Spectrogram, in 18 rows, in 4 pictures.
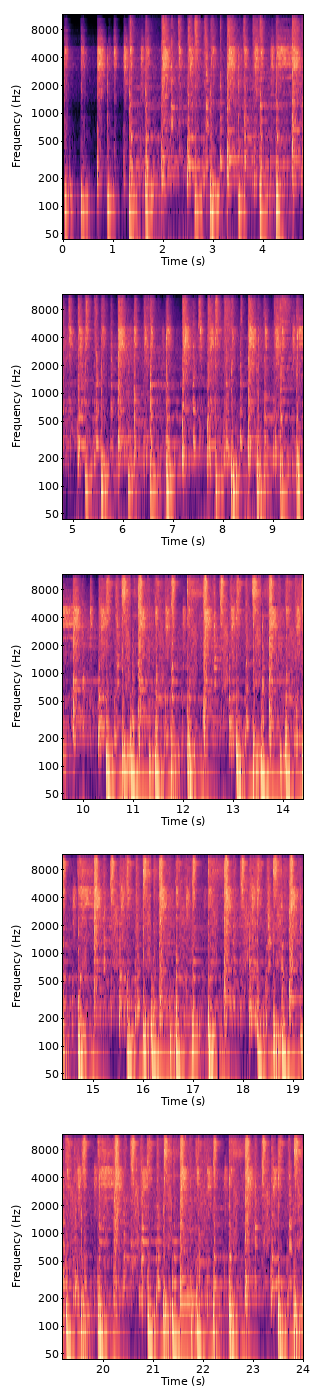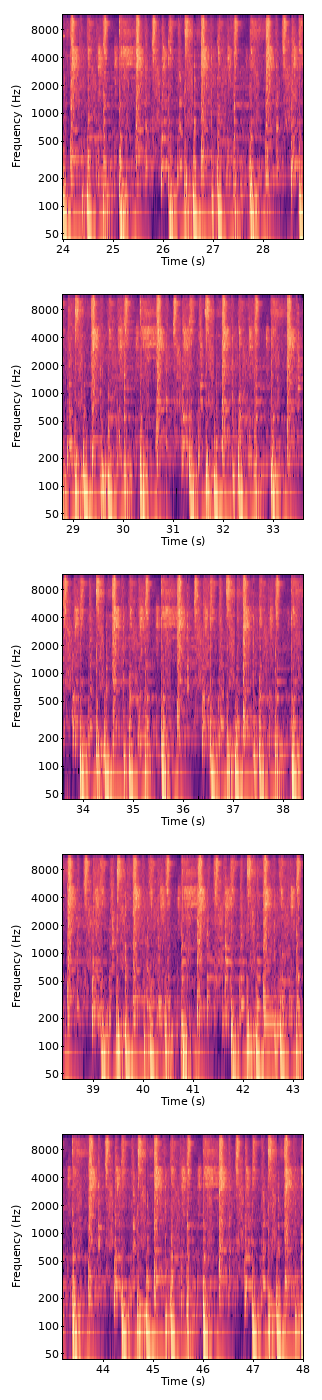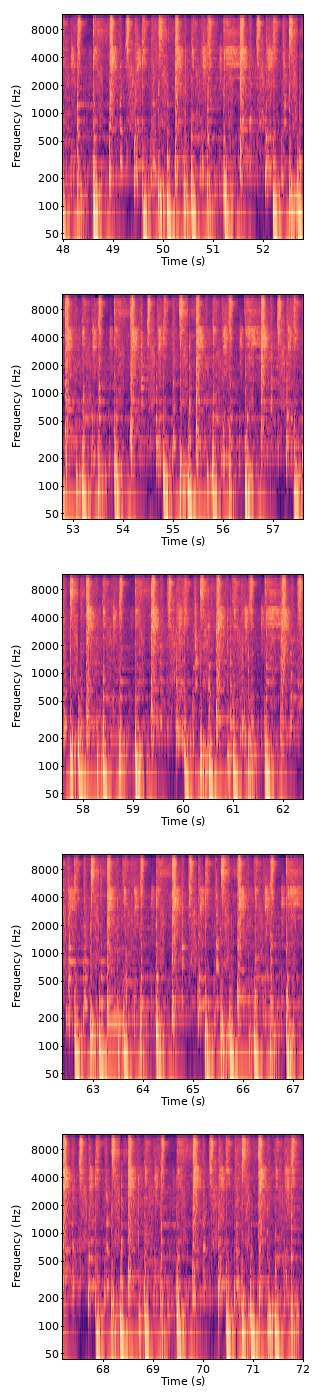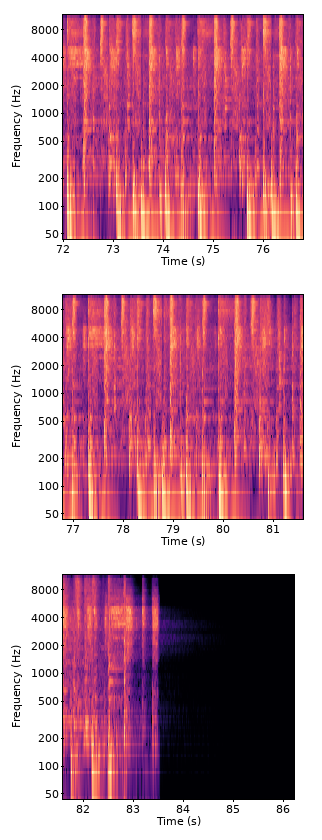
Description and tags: cool music made by me 7
free, song, music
